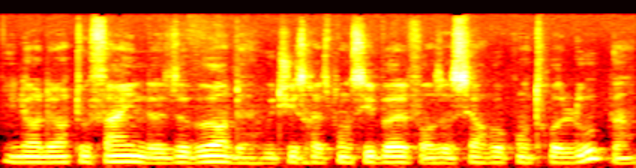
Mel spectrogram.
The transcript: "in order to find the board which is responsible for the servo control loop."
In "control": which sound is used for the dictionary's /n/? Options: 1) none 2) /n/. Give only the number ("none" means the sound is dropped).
1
